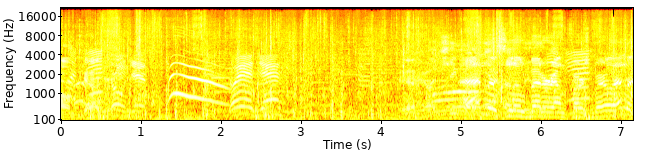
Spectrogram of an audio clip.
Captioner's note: cheering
